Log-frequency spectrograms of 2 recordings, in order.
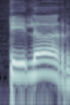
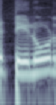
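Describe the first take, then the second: First: टेलर ending in a schwa "-ler"; correct pronunciation. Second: टेलर ending in a full "-lor"; wrong pronunciation. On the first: Teacher showing the rule, टेलर with short "a". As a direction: say टेलर as "tay-lur". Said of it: "इसलिए इसे पढ़ते हैं टेलर". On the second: Teacher warning pupils, टेलर misread with an o. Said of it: "अब इसे टेलर नहीं पढ़ते". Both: Shown as a demonstration.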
